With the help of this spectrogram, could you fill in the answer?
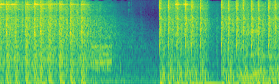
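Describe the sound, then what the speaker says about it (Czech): Rapid automatic gunfire in a roleplay shooter game, with loud, dense bursts of machine-gun fire that pause briefly and then resume sharply. "Open fire! Headshot, bullseye!"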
